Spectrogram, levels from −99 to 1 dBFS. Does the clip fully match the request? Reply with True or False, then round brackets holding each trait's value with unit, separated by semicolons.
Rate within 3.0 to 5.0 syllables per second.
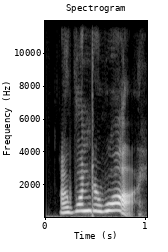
False (5.5 syllables/s)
